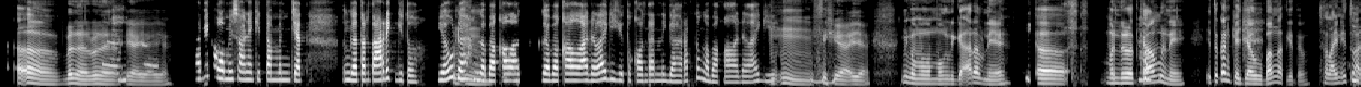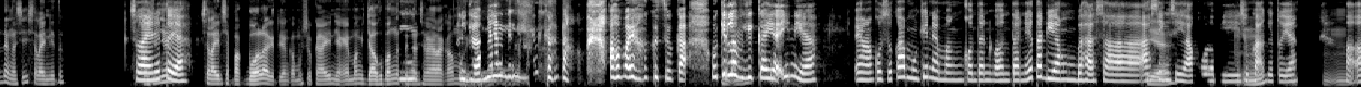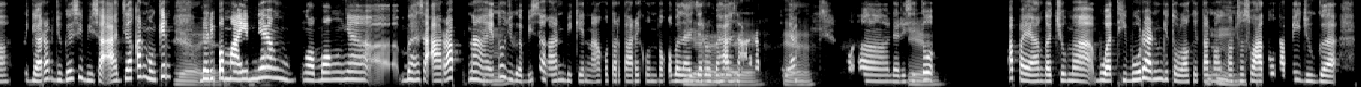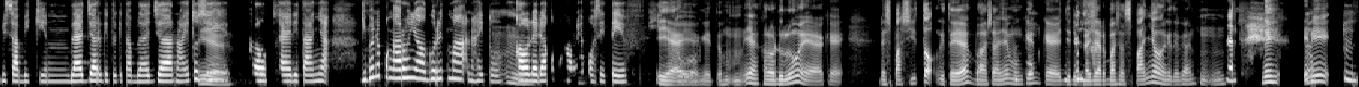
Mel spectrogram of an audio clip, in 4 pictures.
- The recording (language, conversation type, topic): Indonesian, podcast, Bagaimana pengaruh algoritma terhadap selera tontonan kita?
- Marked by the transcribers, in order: tapping; laughing while speaking: "iya iya"; chuckle; laughing while speaking: "Apa?"; chuckle; laughing while speaking: "Nggak tau. Apa yang aku suka"; other background noise; chuckle; throat clearing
